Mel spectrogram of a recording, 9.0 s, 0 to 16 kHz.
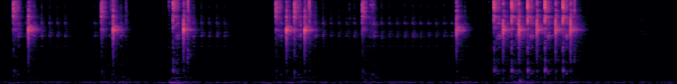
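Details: New Shimano GRX RD-RX825 12-speed Di2 rear derailleur, fresh out of box, bench-tested on table before install: short bursts of fine rapid ticking after most shifts; Shimano confirmed this is stock behaviour, normal electronic derailleur motor noise.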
